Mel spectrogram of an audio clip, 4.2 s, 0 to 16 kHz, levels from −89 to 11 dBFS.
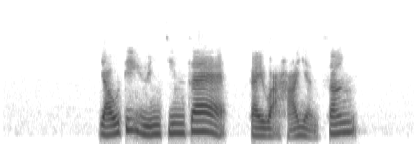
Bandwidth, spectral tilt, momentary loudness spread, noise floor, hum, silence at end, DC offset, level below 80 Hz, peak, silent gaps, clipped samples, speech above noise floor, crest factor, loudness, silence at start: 5 kHz; -9 dB/octave; 8 LU; -78 dBFS; none; 0.6 s; under 0.1%; -76 dBFS; -8 dBFS; none; under 0.1%; 56 dB; 18 dB; -23 LUFS; 1 s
